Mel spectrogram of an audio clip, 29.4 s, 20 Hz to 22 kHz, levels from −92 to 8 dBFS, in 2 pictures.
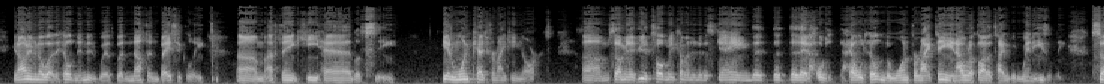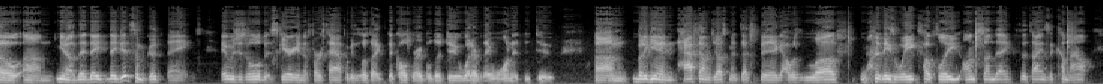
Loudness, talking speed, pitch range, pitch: -19 LUFS, 245 wpm, 105-130 Hz, 115 Hz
